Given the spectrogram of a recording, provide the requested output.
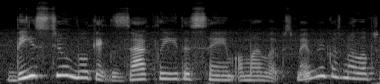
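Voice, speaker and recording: Lively in intonation, a woman with a non-native accent speaks at a fairly slow pace. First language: not English. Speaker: beauty youtuber. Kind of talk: product review. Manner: casual.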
